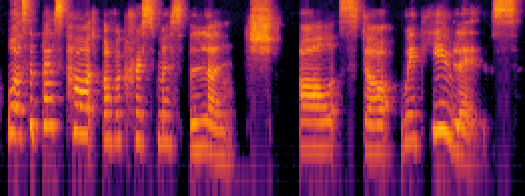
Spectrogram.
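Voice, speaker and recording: Lively high-voiced woman hosting a podcast. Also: takes it slowly. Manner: playful, self-deprecating. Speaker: podcast host. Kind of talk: casual chat, running a quiz.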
